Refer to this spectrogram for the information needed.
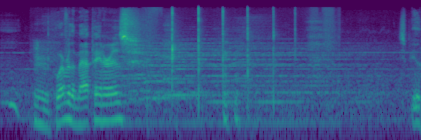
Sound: clapping

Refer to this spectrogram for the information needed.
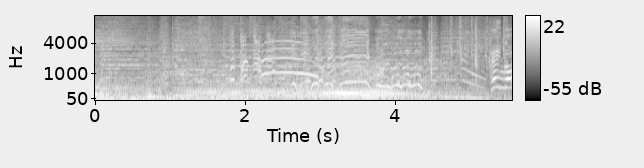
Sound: all cheering

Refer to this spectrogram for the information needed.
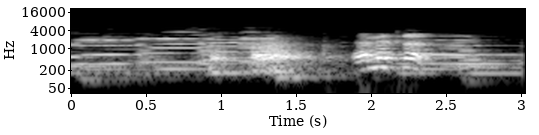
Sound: chair creaks

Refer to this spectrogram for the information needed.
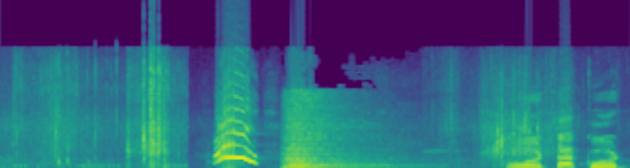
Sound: A sound of a branch breaking; screams

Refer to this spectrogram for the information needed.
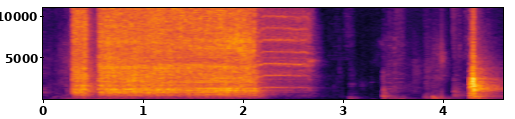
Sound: driver whirring

